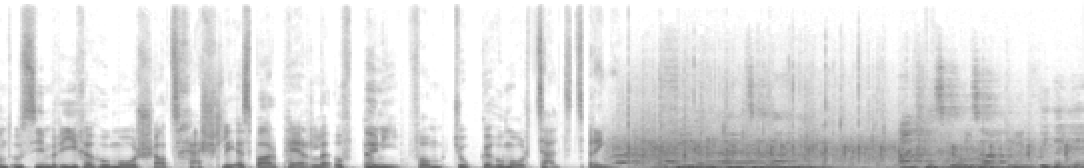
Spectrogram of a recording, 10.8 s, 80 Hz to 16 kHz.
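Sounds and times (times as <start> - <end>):
speech: 0.0 - 7.6, 9.1 - 10.8
crowd applause for performer entering stage: 6.0 - 10.8.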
